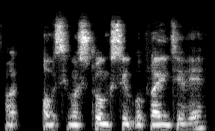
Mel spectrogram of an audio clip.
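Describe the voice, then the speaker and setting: A man's voice: on the low side, level tone, fast, a bit bright, slight background noise. A man chatting casually as a player in a tabletop game. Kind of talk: casual chat.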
